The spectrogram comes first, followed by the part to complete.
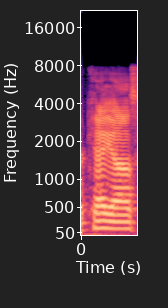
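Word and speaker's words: Xaos: it's been chaos oblivion it's X AOS but I'm assuming it's a pronounced is a toss or chaos oblivion with the Black Mountain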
